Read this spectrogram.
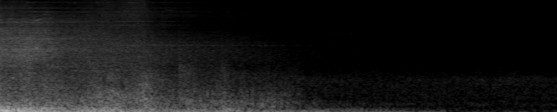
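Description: A triumphant game victory fanfare plays loudly and fades away.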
